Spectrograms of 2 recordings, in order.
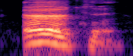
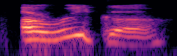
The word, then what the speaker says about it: Eureka: my name incorrectly right so my name is Eureka Eureka Eureka yes yes thank you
